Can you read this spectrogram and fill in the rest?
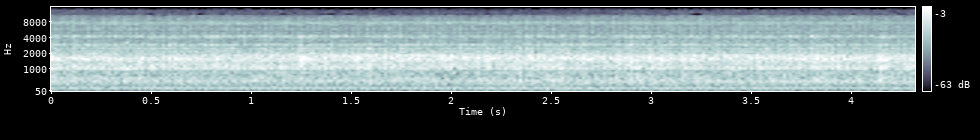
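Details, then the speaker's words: Small steam engine in an unfinished Victoria steamboat under live steam test, not new but little-run, extra oiled, regulator/reversing lever working both ways, lubricator drain valve leaking. Soft steady rapid chuffing with faint hiss, even beat, no knocks. Running smoothly. "the engine is really running well it's very good indeed"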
